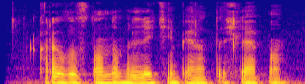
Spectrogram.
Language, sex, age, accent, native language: Uzbek, male, 18-24, Buxoro, Uzbek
